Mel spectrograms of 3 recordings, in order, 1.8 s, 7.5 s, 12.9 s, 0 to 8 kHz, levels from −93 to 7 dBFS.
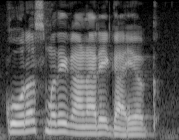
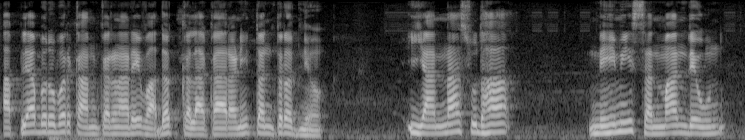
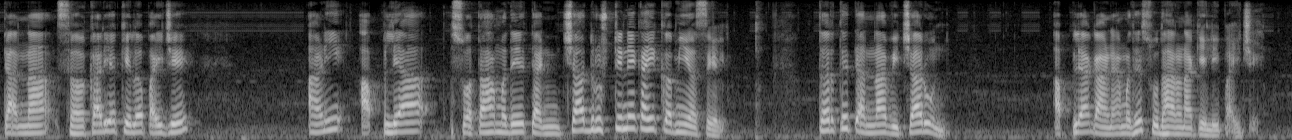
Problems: none marked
